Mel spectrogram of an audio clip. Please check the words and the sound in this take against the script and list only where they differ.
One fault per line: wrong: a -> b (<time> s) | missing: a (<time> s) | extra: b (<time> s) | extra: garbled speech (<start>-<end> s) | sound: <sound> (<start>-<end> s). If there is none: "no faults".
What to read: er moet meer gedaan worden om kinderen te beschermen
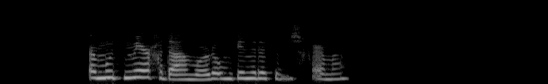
no faults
